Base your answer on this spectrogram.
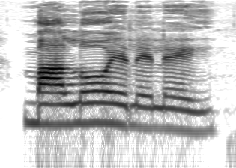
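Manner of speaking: very slow, careful, each syllable drawn right out. Speaker teaching an audience a phrase to repeat after them: spoken slowly. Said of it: "I'll say it slowly".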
